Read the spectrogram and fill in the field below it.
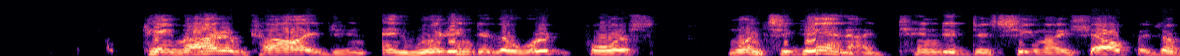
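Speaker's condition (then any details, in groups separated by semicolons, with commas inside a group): Cerebral palsy; aging adult, past 40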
